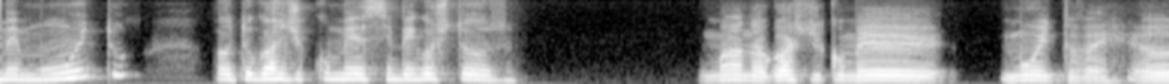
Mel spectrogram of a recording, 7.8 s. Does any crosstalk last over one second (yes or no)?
no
